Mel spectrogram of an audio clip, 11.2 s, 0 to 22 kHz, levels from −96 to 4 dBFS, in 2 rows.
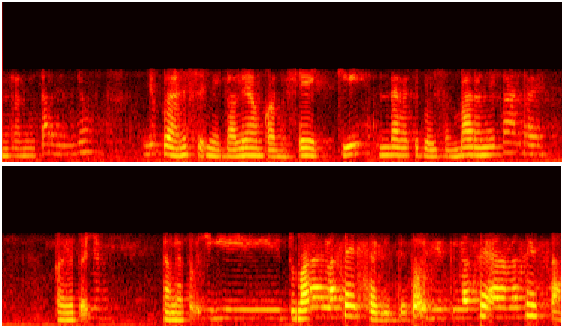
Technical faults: G.723.1 codec

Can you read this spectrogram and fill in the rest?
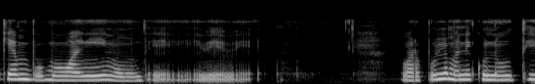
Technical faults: none

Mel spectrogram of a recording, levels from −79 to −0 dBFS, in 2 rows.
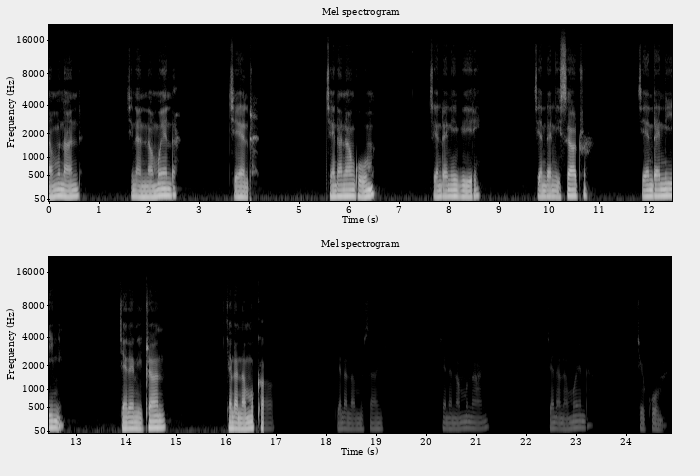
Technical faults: audio dropout to a faint residue

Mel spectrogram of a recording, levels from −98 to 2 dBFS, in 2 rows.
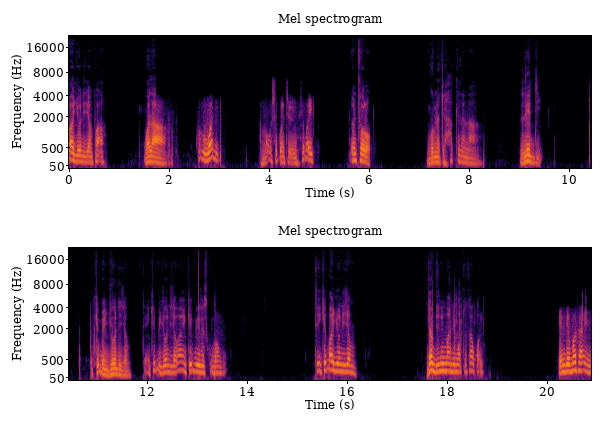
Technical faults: Bluetooth SBC bit pool drop; loud pop

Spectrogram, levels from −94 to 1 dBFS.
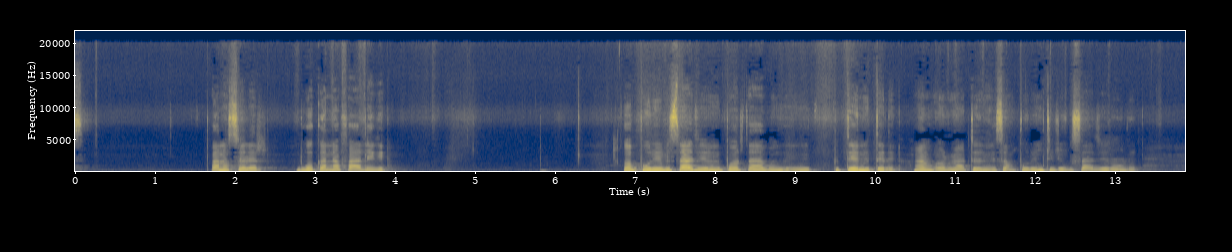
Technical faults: none

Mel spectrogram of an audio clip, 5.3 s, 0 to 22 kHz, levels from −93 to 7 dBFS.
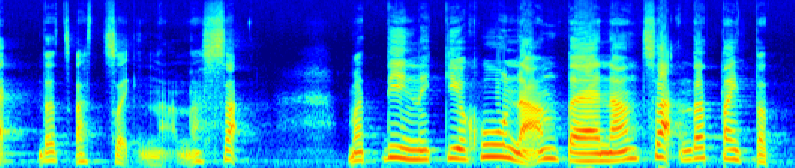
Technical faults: hard clipping

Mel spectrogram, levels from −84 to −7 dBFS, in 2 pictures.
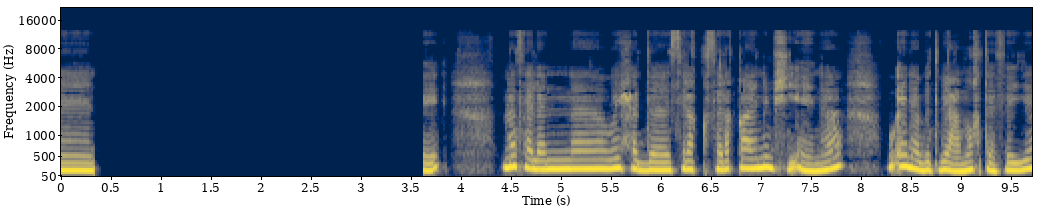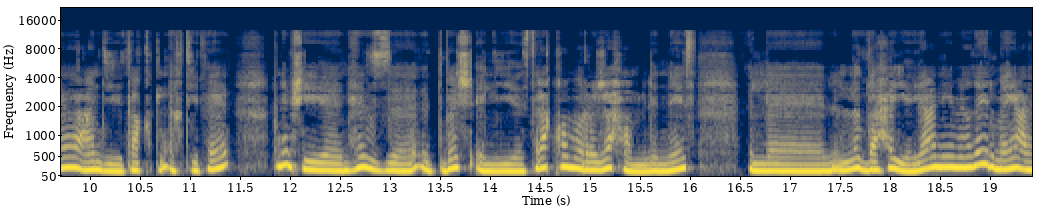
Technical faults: HE-AAC compression; audio dropout to silence

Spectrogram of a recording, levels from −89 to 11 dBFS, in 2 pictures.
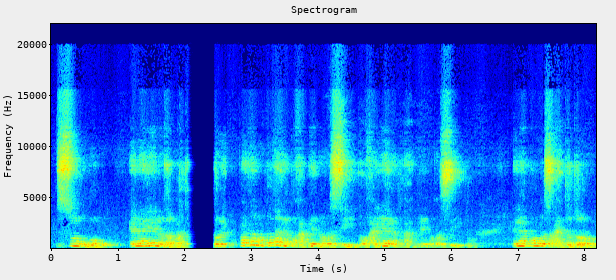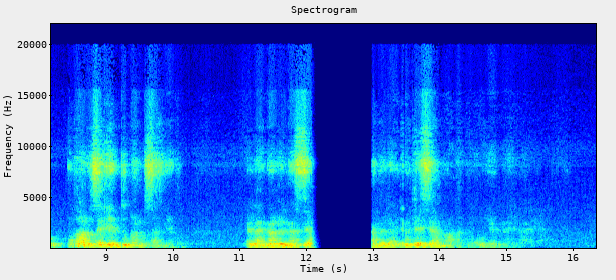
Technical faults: call audio freeze; skip ahead; jitter buffer slow-down; jitter buffer speed-up

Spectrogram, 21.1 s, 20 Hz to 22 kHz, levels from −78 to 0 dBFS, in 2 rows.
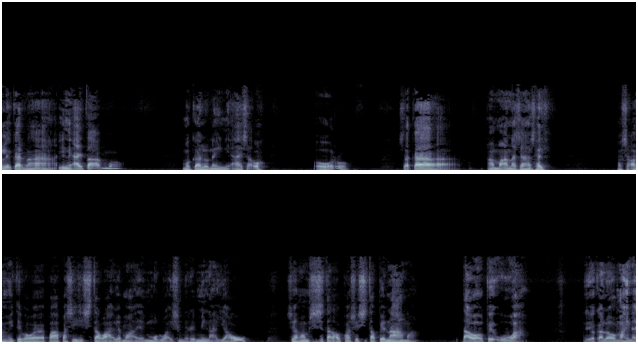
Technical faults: low-bitrate audio saved at a high bitrate; pre-emphasis left on

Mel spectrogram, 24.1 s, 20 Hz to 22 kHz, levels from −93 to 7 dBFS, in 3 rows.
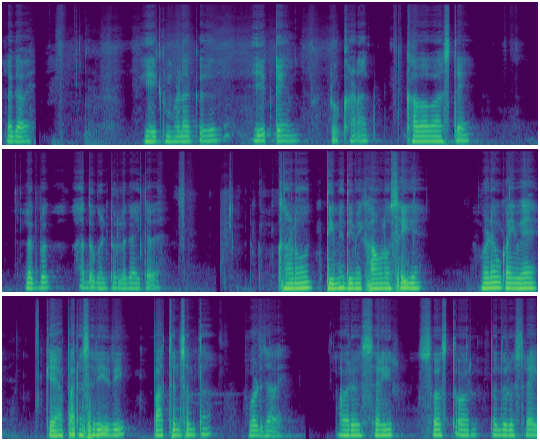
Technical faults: crude rate conversion

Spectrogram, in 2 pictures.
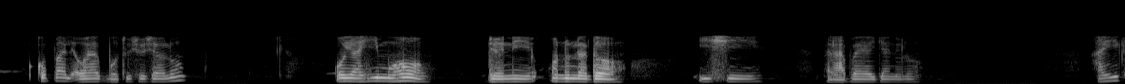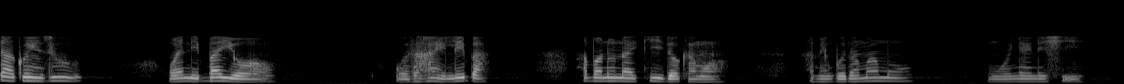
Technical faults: none

